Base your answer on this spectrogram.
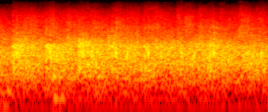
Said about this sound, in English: I don't mind people clapping and cheering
